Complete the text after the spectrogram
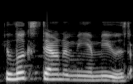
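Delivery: usual speaking voice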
